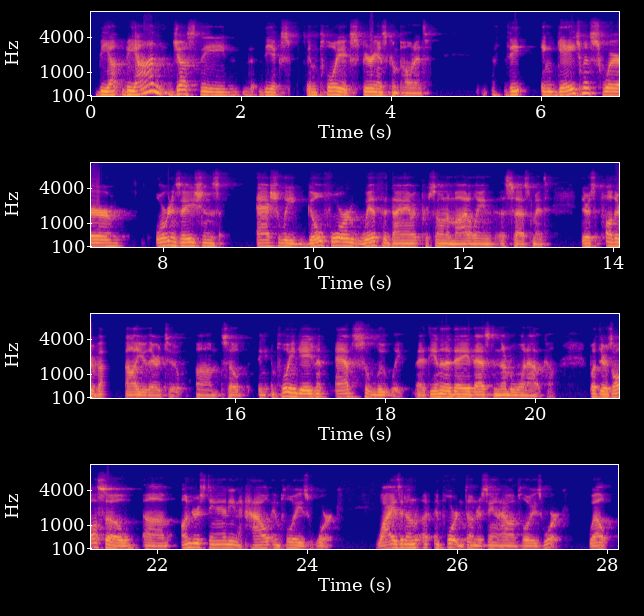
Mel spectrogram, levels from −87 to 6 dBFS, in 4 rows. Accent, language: American, English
